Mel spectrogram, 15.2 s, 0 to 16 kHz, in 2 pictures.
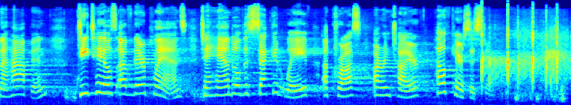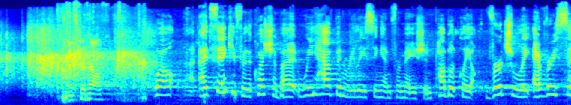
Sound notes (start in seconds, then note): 9.8 applause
